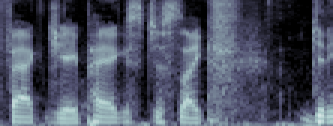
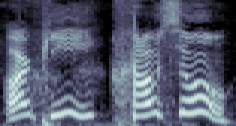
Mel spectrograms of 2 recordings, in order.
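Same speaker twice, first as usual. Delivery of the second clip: very high, loud put-on voice; squeaky hammed-up chat reading; game master role; 13 semitones higher, 5 dB louder, much slower than usual. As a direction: play the game master in mock falsetto. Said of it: "I could be the G M".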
